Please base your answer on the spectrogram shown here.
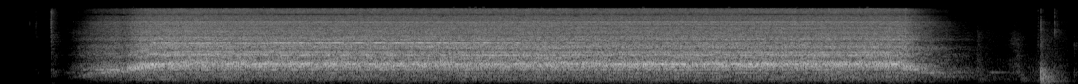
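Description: A hand-held hair dryer blowing on a door tag transfer, switching on with a click and running as a loud, steady whooshing roar for about eight seconds before winding down and clicking off.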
